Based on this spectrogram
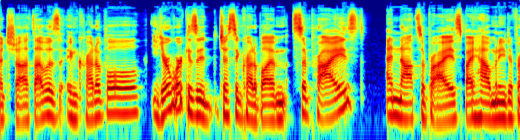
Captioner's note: none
